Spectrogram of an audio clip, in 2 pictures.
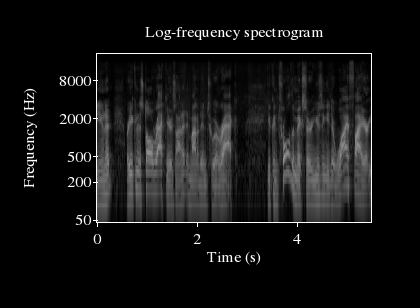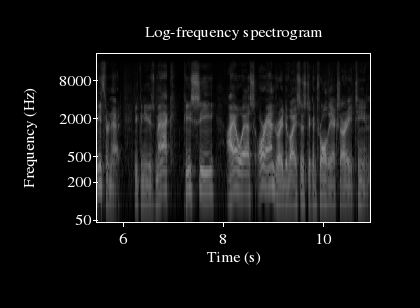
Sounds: Speech

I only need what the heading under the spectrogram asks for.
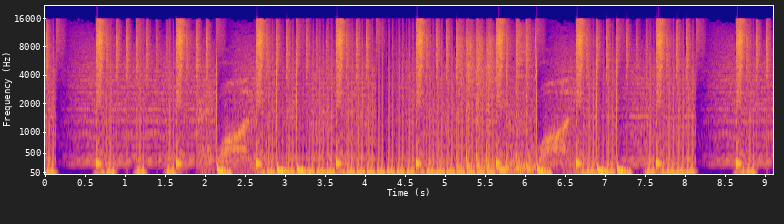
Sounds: Electronic dance music, Electronic music, Electronica, Music

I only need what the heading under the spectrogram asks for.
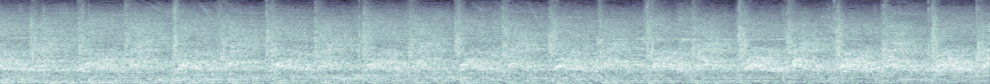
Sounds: Music, inside a public space

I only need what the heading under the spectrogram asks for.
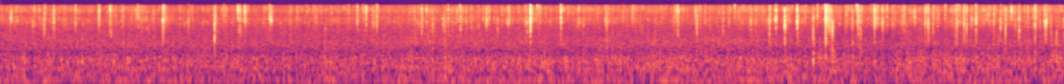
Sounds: fire crackling

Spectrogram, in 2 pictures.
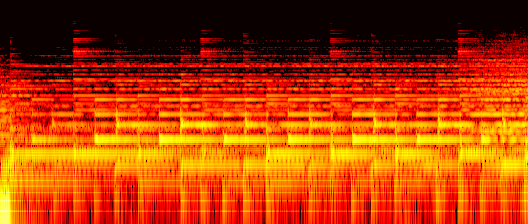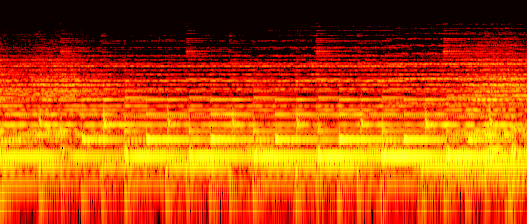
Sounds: Background music

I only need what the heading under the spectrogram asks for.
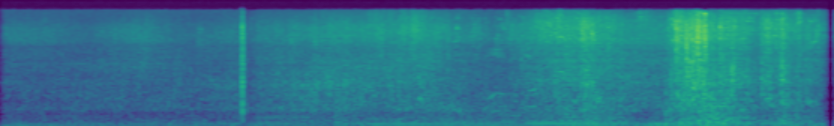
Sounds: Speech, Vehicle

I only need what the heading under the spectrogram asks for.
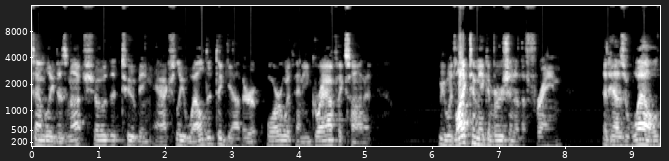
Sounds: Speech

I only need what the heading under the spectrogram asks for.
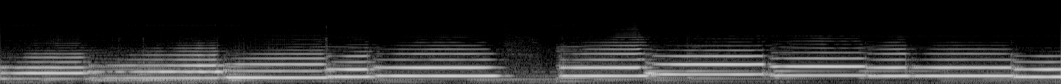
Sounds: Music, Brass instrument, Wind instrument, Trumpet

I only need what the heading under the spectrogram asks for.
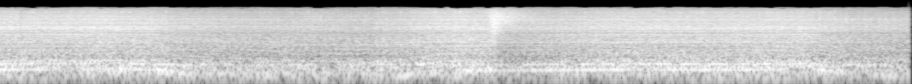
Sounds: Vehicle, driving buses, Bus

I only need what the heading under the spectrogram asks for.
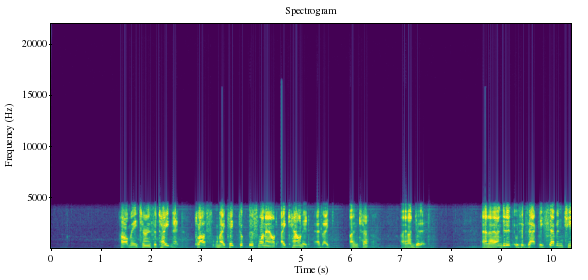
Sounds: Speech

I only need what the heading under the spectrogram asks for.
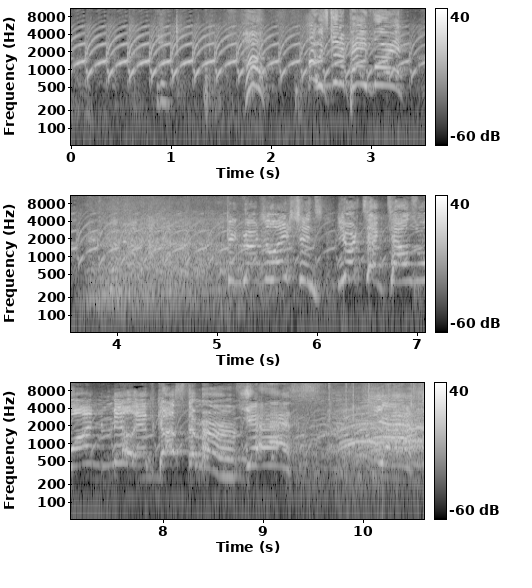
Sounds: Speech

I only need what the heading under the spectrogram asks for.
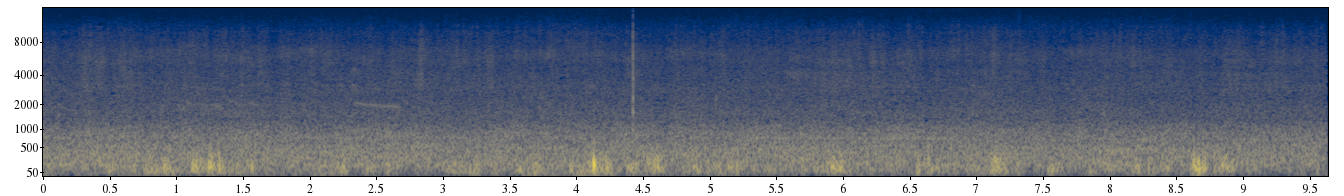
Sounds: outside, rural or natural, Ocean

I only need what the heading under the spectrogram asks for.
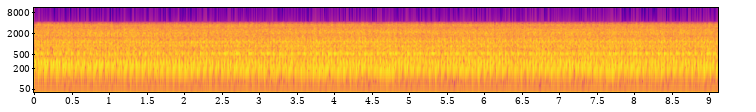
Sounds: Idling, Engine

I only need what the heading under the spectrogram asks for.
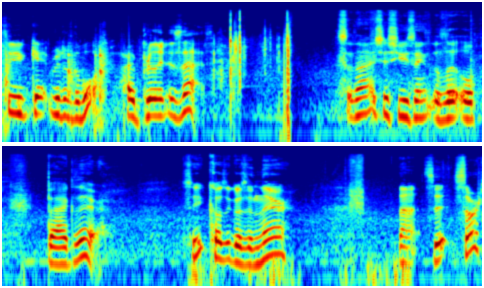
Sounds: Speech

